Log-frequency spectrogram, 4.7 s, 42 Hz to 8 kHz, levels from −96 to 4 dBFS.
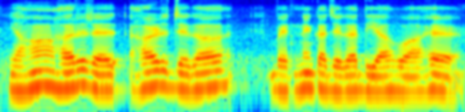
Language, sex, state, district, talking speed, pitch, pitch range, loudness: Hindi, male, Arunachal Pradesh, Lower Dibang Valley, 115 wpm, 125 Hz, 120-140 Hz, -17 LUFS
